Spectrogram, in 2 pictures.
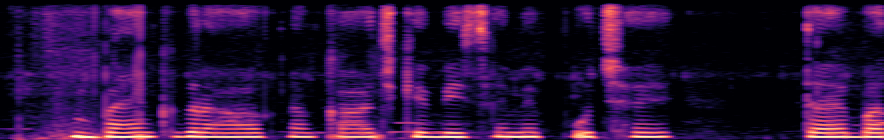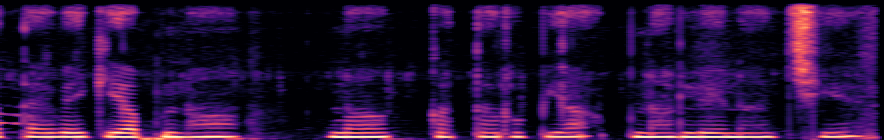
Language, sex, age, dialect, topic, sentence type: Maithili, female, 18-24, Angika, banking, question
